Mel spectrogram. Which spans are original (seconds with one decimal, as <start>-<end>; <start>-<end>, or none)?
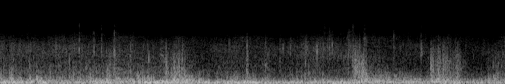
0.0-5.1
